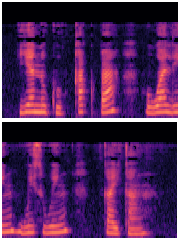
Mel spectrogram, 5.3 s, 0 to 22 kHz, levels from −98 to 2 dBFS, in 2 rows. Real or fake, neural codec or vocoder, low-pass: real; none; 9.9 kHz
